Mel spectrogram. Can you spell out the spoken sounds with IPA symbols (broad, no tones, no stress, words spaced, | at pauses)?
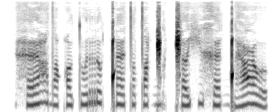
hɛːɦɪdˤæqʷɑ tʷɜrʊːǃɛːtɪ tˤʊɡ͡ǁʊ ǁɜçi xɛ ɡ͡ǃæʕʊː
